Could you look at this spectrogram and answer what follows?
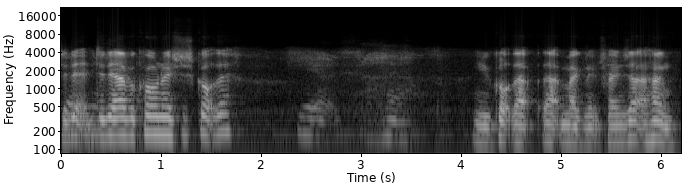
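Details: People talking in a small room; conversational speech.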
